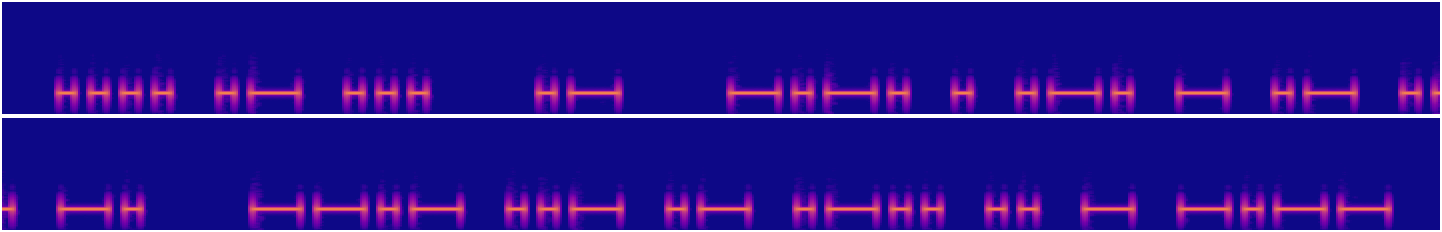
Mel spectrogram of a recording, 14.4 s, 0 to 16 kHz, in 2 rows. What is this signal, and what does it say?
Morse code, heard as a keyed tone, about 15 wpm, 700 Hz. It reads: HAS A CERTAIN QUALITY
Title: Sentences from Top 1000 Words - Review Part 6 - 15wpm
